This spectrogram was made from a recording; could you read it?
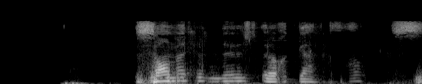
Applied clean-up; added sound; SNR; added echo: neural mask model DeepFilterNet 3.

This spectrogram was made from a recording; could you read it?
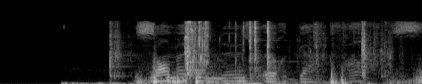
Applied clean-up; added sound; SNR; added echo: none; Crushing; 0 dB; none.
